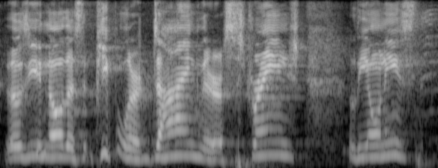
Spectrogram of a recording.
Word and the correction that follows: Leontes: is that how you say it? Leon, hey, oh, hi, Caitlin. Yeah, Leontes.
